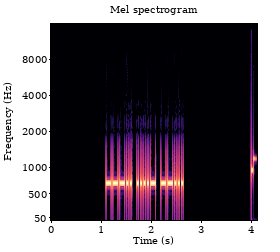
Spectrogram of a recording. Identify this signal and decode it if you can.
Morse code, heard as a keyed tone, about 34 wpm, 700 Hz. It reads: 847
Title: Numbers - 3-Digit 35wpm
